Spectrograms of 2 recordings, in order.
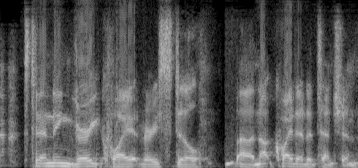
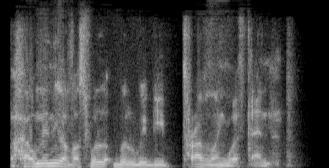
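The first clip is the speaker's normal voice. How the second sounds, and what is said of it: Put-on Slavic accent. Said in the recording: “in kind of a what would be a for us a kind of a Slavic accent.”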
